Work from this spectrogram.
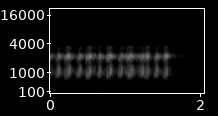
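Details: Tree frogs singing at night in a forest pond in mid-April, North-East Italy: a short burst of rapid, pulsing croaks stacked in dense bands, about eight beats in under two seconds, then fading to silence.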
